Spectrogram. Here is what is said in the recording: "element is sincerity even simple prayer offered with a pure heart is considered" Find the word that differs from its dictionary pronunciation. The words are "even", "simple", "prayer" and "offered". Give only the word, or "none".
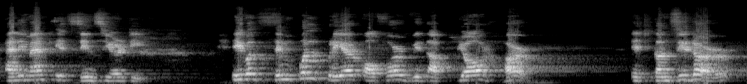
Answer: even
